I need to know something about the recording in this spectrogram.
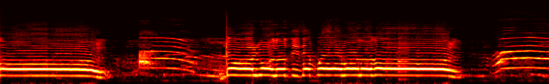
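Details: Domestic cat giving odd noises: a series of long, loud, level yowls, each held one to three seconds and ending in a downward slide, broken by brief wavering cries and short gaps.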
